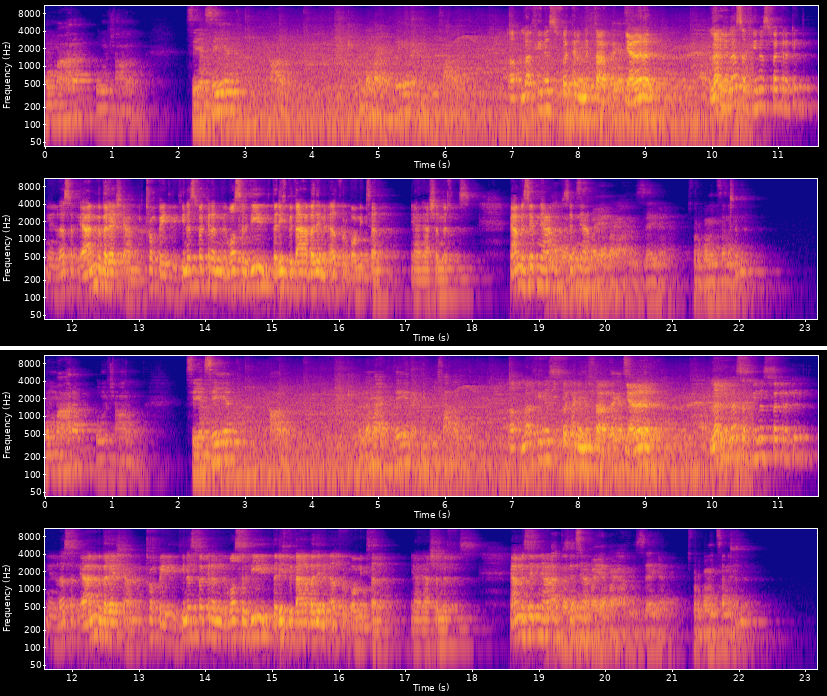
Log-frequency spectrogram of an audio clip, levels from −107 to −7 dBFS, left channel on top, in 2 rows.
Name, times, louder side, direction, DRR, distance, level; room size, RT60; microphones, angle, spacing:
voice 1, 0.0-1.3 2.1-3.0 3.4-3.7 4.7-6.5 7.6-9.3 19.1-21.0 21.3-22.0, right 1 dB, 60° right, 3 dB, 5.5 m, -34 dB
sound 1, 2.3-10.6, left 1 dB, 10° left, 1.3 m, -39 dB
voice 2, 6.9-8.4 8.7-9.1 9.9-16.7 17.1-17.9 18.6-19.8 22.0-22.1, left 2 dB, 80° left, 1 dB, 3.0 m, -28 dB
29.0 x 12.5 x 3.7 m, 0.86 s
head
